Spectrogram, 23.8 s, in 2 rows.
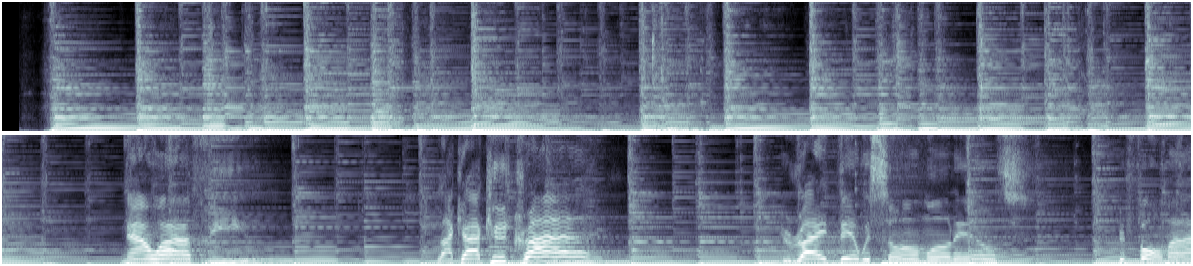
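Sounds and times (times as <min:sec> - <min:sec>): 
acoustic music: 0:00.2 - 0:23.7.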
